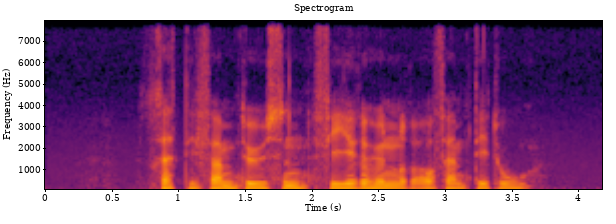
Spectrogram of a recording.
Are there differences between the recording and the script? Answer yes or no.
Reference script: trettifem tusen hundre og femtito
yes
